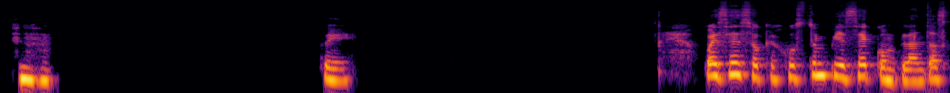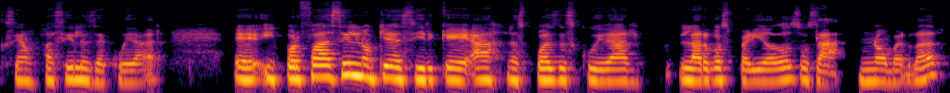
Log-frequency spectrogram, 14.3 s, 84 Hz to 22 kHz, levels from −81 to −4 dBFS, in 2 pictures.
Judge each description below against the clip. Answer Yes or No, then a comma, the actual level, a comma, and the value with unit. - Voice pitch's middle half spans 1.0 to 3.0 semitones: Yes, narrow, 2.6 semitones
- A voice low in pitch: No, high, 190 Hz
